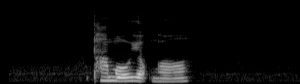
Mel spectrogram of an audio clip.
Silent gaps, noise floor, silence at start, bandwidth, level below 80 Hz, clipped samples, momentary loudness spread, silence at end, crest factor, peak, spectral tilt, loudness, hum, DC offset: none; -65 dBFS; 0.95 s; 8.8 kHz; -76 dBFS; under 0.1%; 15 LU; 1.1 s; 18 dB; -8 dBFS; -8.5 dB/octave; -23 LUFS; none; under 0.1%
